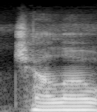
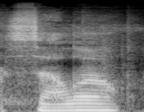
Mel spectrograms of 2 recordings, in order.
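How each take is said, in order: First: "cello" said CHELL-oh; CH pronunciation. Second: "cello" said with an S, SELL-oh; soft-C pronunciation. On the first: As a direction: start "cello" with a ch sound. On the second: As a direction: start "cello" with an s sound. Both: Shown as a demonstration. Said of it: "not sure which way it's pronounced".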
